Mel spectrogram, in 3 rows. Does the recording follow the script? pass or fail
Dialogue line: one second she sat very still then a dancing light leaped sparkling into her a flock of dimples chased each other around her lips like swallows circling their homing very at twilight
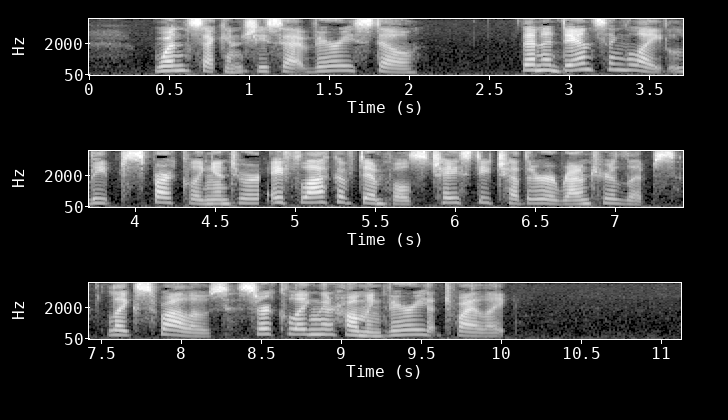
pass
